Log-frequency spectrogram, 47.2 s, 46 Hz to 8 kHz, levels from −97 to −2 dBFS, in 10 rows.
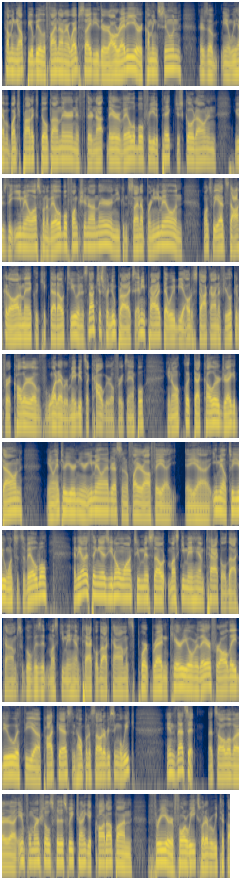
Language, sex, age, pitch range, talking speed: English, male, 30-49, 100-125 Hz, 245 wpm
